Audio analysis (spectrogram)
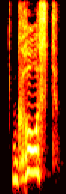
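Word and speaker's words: ghost: पढ़ा ही होगा आपने आर्किटिक कोरस एंकर टेक्नोलॉजी सी पढ़ते हो लेकिन एच नहीं पढ़ते घोस्ट घोस्ट केओस ई को एच पढ़ते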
